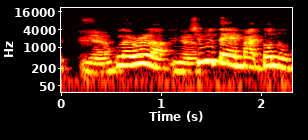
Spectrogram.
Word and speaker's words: GloRilla: Say I say like bro Glorilla.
